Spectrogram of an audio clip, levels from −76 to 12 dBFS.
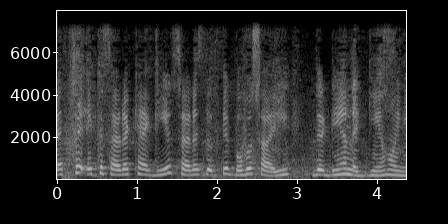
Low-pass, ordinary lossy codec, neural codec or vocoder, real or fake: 7.2 kHz; none; codec, 16 kHz, 1.1 kbps, Voila-Tokenizer; fake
